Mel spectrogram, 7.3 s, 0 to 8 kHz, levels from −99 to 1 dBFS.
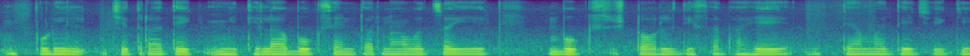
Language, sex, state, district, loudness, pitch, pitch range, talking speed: Marathi, male, Maharashtra, Aurangabad, -19 LUFS, 130 Hz, 130-135 Hz, 130 wpm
